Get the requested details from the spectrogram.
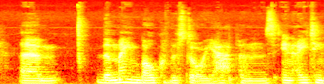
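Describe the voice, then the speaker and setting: Somewhat breathy and in an Essex accent, the speech moves at a moderate pace with fairly even intonation. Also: man. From Essex, England. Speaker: book reviewer. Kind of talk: casual book review. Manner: hesitant, many ums.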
